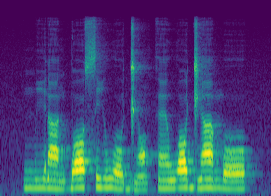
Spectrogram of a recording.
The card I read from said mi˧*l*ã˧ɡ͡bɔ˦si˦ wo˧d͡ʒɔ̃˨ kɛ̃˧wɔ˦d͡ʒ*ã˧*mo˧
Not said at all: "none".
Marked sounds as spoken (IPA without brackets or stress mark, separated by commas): ɾ, ã˦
